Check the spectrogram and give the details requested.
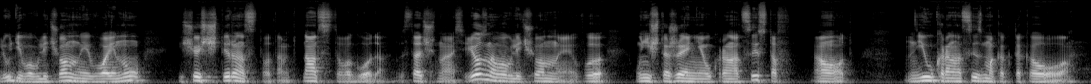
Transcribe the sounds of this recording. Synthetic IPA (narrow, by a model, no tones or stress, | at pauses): lʲudʲɪvəvlʲɪt͡ɕo̞nːɨjəvːɐjnu | jɪɕːosʲt͡ɕɪ̥t̪ɨrnət̪sə̥t̪əvət̪a̰mpʲɪ̥t̪nat̪sɨ̥t̪əvə̰ɡo̞̰d̪ə̰d̪ɐst̪at̪ət͡ɕnə̰sʲɪɾʲjo̞znəvəvlʲɪt͡ɕo̞nːɨ̰jə̰v | ʊnʲɪt͡ɕt̪ɐʐɛnʲɪjəʊkɾənɐt̪sɨst̪əf | vo̰t̪ | iʊkɾənɐt̪sɨzməkak̚t̪əkɐvo̞̰və̰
